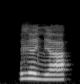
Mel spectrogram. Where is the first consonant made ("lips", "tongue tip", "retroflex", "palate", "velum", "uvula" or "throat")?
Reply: velum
